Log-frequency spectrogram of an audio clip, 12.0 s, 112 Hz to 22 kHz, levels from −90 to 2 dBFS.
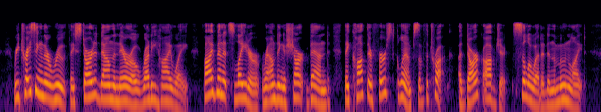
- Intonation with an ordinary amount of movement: Yes, average, 4.6 semitones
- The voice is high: Yes, high, 195 Hz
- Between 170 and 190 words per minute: No, average, 160 wpm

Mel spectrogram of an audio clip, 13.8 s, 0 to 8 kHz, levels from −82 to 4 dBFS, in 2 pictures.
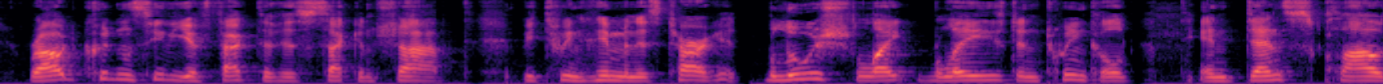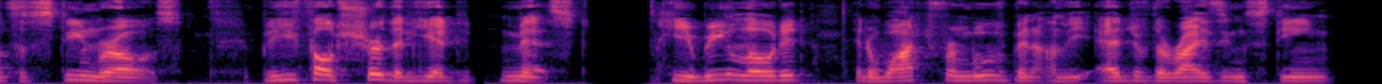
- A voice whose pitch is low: No, medium, 145 Hz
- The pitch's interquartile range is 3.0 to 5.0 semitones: No, narrow, 2.6 semitones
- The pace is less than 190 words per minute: No, average, 200 wpm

